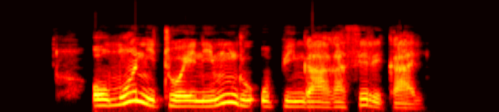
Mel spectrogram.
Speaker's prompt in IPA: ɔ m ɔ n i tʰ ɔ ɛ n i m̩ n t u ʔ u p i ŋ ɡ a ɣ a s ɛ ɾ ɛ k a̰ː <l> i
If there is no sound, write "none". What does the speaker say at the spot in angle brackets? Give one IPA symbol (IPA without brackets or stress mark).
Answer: l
